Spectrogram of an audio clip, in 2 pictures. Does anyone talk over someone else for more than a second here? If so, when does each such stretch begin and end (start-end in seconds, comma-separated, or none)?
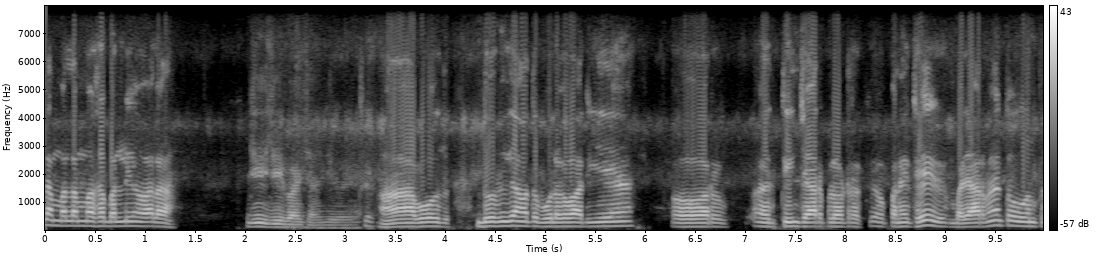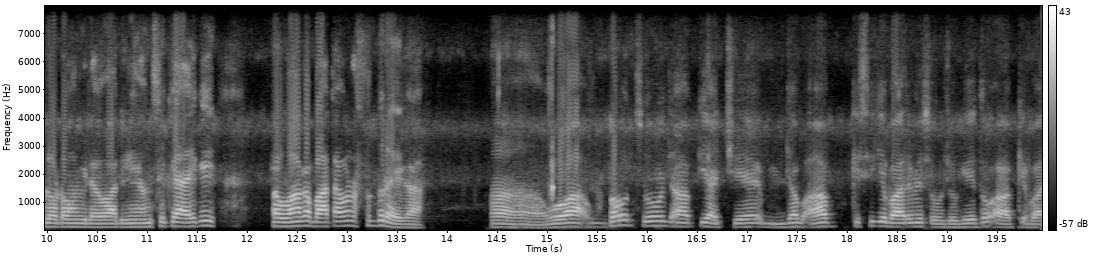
none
